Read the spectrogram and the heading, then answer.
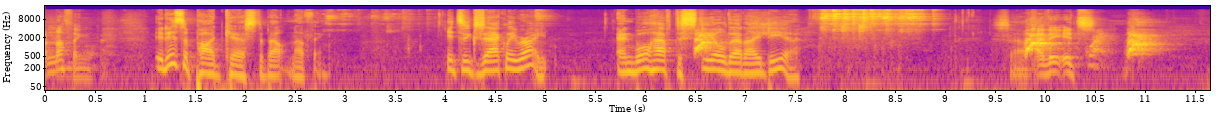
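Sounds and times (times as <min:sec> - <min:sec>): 
speech: 0:00.0 - 0:03.0, 0:04.0 - 0:05.1, 0:05.7 - 0:08.1, 0:09.6 - 0:10.7
dog barking: 0:06.5 - 0:06.8, 0:09.8 - 0:11.3.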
